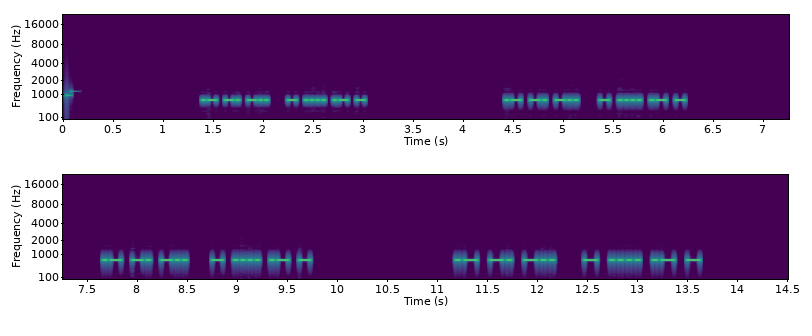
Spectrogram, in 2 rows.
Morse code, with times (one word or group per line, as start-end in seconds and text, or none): 1.4-2.1 AND
2.3-3.1 THAT
4.5-5.2 AND
5.4-6.3 THAT
7.7-8.5 AND
8.8-9.8 THAT
11.2-12.2 AND
12.5-13.7 THAT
